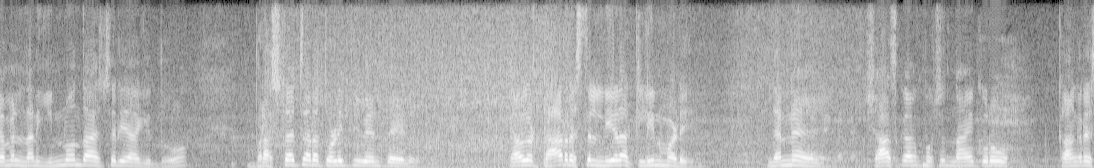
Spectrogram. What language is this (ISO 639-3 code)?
tur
